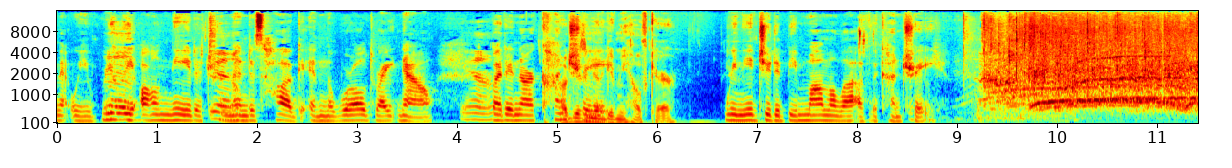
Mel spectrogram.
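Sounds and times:
speech: 0:00.0 - 0:09.4
crowd applauding: 0:09.1 - 0:11.4.

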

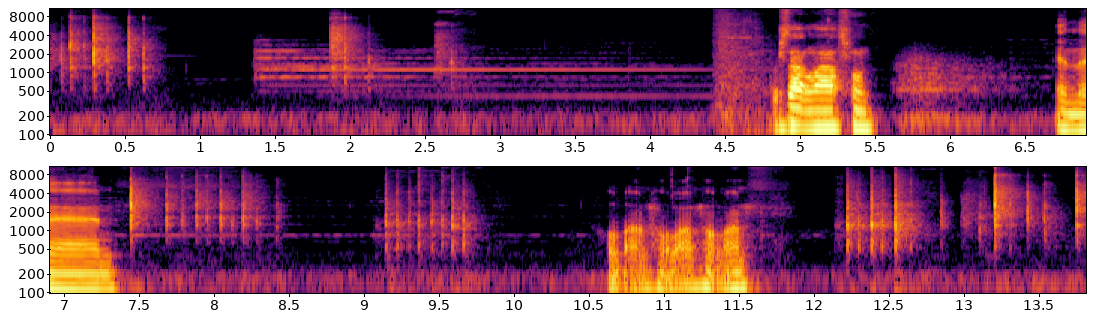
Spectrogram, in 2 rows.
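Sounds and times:
loud typing on a heavy clunky computer keyboard: 0:00.0 - 0:00.7, 0:07.4 - 0:08.5, 0:09.1 - 0:09.8, 0:12.2 - 0:13.8
speech: 0:04.8 - 0:05.6, 0:06.7 - 0:07.4, 0:10.7 - 0:11.7.

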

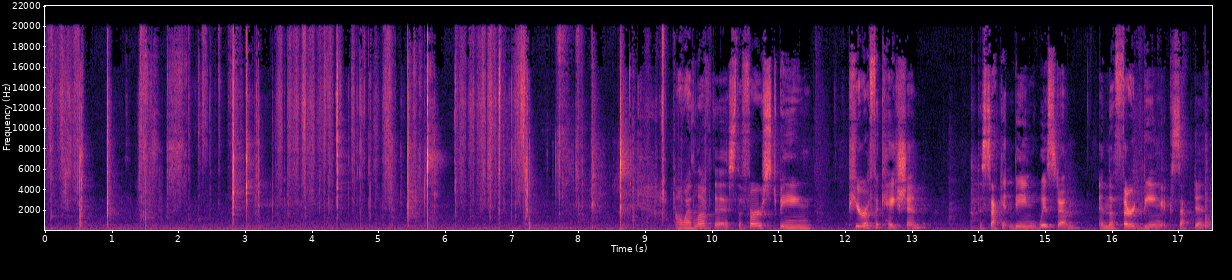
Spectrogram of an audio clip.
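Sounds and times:
oracle cards being shuffled: 0:00.0 - 0:09.9
speech: 0:09.5 - 0:13.3, 0:14.0 - 0:17.5.

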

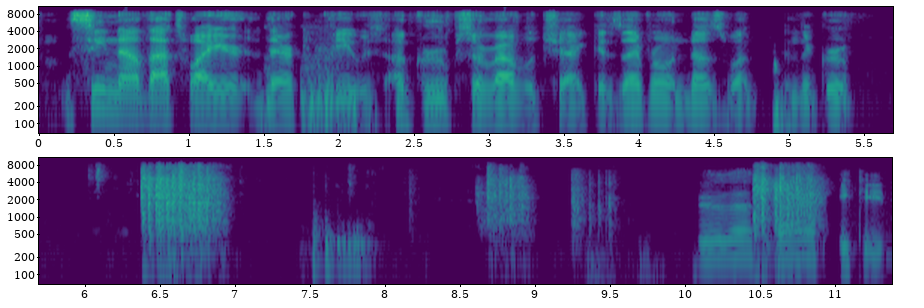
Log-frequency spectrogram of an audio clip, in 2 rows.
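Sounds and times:
speech: 0:00.2 - 0:05.5, 0:10.1 - 0:11.3
dice clattering across a hard tabletop: 0:06.4 - 0:07.9, 0:08.6 - 0:09.6, 0:10.4 - 0:10.9.

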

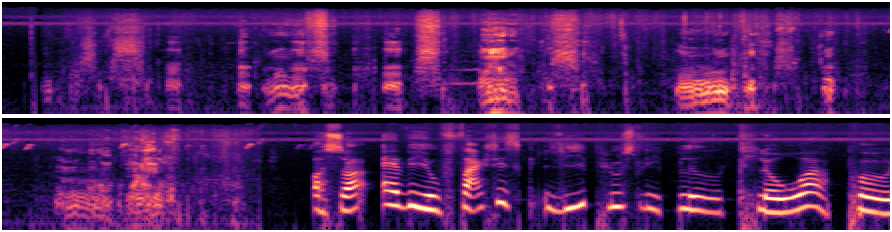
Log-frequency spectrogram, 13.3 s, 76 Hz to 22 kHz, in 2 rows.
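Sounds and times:
warthog grunting, snorting and squealing: 0:00.3 - 0:06.4, 0:07.0 - 0:08.3
speech: 0:02.0 - 0:04.4, 0:05.1 - 0:06.4, 0:07.5 - 0:08.1, 0:09.0 - 0:13.3.

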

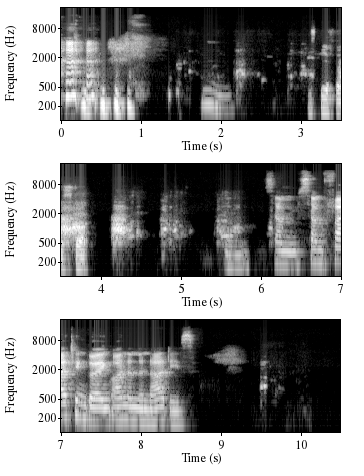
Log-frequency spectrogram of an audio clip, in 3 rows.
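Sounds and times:
speech: 0:00.0 - 0:01.1, 0:01.8 - 0:02.3, 0:03.1 - 0:04.2, 0:05.6 - 0:08.7
dogs barking: 0:02.2 - 0:05.8.

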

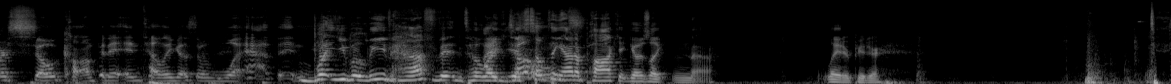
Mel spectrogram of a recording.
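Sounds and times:
speech: 0:00.0 - 0:07.2, 0:08.2 - 0:09.0
door opening and closing: 0:10.6 - 0:11.6.

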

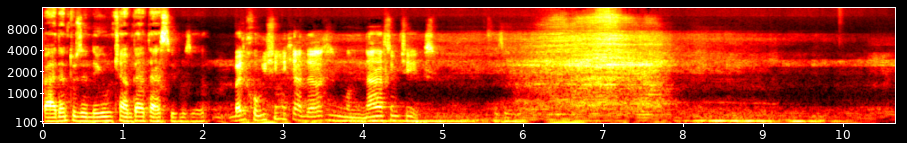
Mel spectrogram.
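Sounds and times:
speech: 0:00.0 - 0:06.4
motorcycle passing by outside: 0:05.0 - 0:09.2.

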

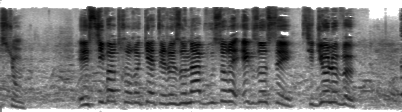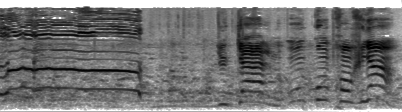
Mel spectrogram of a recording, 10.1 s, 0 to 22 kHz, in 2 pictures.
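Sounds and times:
speech: 0:00.1 - 0:00.4, 0:01.0 - 0:05.2, 0:07.7 - 0:10.0
rooster crowing: 0:05.0 - 0:06.9.

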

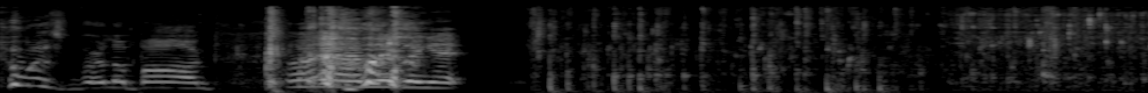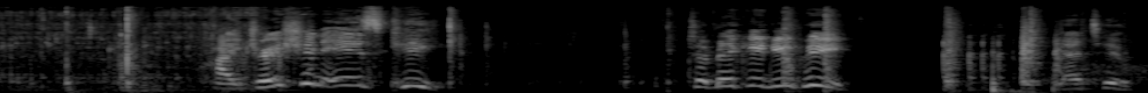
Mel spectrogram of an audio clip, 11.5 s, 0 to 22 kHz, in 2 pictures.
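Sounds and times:
speech: 0:00.2 - 0:02.9, 0:06.8 - 0:08.1, 0:09.2 - 0:11.4
woman filling a water bottle from a tap: 0:02.6 - 0:07.2.

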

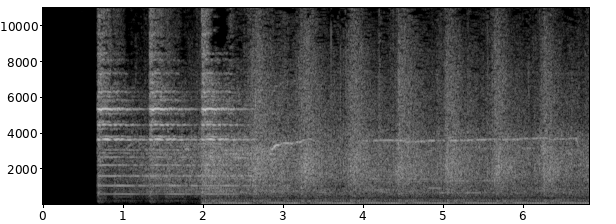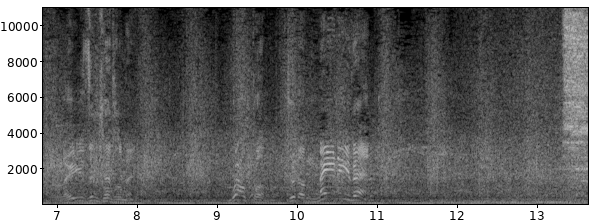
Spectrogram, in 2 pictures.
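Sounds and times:
bell ringing: 0:00.7 - 0:03.1
loud steady crowd roar: 0:01.8 - 0:13.6
speech: 0:07.4 - 0:08.2, 0:09.2 - 0:11.2.

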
